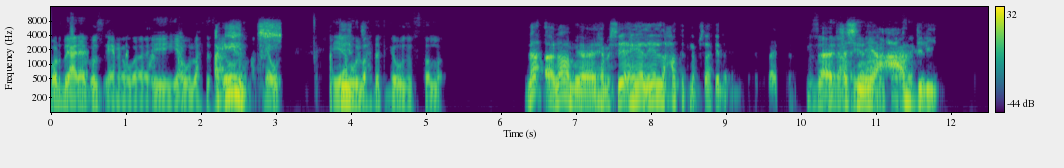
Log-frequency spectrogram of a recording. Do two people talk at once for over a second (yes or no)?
yes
